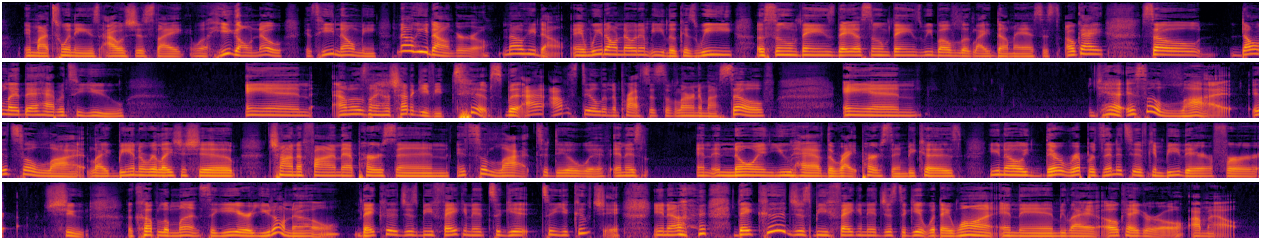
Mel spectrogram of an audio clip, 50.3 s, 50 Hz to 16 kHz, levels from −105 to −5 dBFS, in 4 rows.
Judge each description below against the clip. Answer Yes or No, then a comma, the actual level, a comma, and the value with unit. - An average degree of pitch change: Yes, average, 4.8 semitones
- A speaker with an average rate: Yes, average, 185 wpm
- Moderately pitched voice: Yes, medium, 170 Hz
